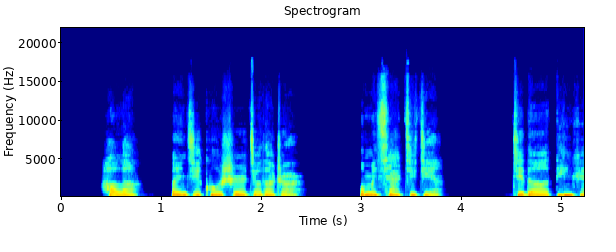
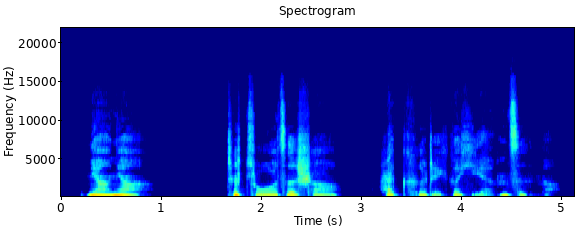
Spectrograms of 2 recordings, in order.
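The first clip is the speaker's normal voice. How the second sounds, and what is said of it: Low, hushed, sly voice. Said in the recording (Chinese): “低低的笑了笑，像一条毒蛇吐着信子，用只有我和皇后两个人能听到的声音说”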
